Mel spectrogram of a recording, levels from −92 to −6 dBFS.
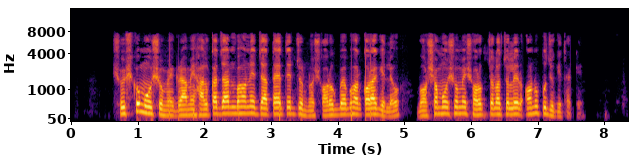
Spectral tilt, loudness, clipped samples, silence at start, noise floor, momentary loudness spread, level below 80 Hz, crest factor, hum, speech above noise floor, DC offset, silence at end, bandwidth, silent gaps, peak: -5.5 dB/octave; -18 LUFS; under 0.1%; 0.65 s; -76 dBFS; 8 LU; -54 dBFS; 18 dB; none; 58 dB; under 0.1%; 0.75 s; 8 kHz; none; 0 dBFS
